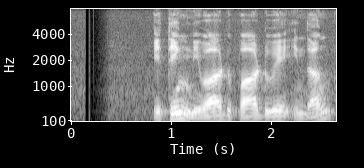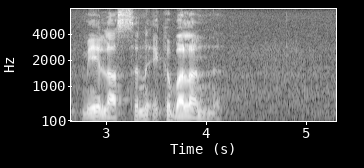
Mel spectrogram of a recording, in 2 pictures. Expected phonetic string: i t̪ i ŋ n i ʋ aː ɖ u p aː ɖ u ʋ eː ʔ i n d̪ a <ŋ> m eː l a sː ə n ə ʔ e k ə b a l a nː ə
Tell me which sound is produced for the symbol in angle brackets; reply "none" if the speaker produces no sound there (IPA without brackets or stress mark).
ŋ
